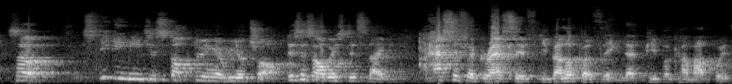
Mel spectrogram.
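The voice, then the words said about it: German-accented English. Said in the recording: “terrible German accent”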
